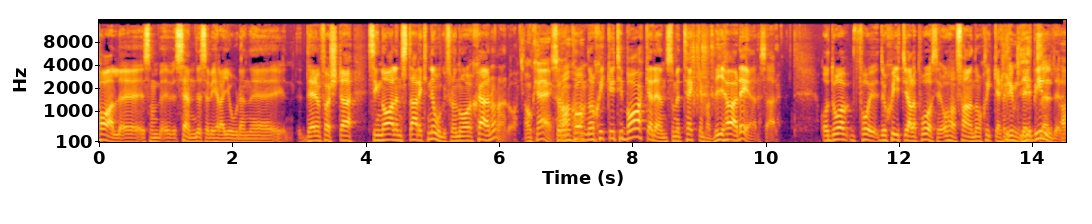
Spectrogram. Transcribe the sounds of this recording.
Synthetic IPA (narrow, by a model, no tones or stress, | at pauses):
t̪ʰɑːlsɔmsɛnd̪əsœːvəɾheːlajuːɖən | d̪ɛæɖɛnfœʂʈa | sɪŋnɑːlənst̪aɾknuːɡfɾɔnːoːɾaɧæːɳʊɳa̰d̪ɔ̰ɔkʰɛjsɔd̪ɔmkʰɔmːd̪ɔmɧɪkːajɵt̪ʰɪlbɑːkad̪ɛnsɔmɛt̪ʰːɛkːənpʰɔat̪vɪɦœːɖəḛːɾsɔ̰hæ̰ːɾ | ʔɔd̪ɔfoːd̪ɔɧiːt̪əɾjʏalːapʰɔɔsɛɔvafaːnd̪ɔmɧɪkːaɾh̪əɾəbɪld̪ə̰ɾ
